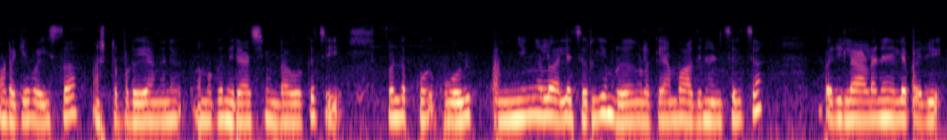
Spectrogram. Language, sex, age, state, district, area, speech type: Malayalam, female, 45-60, Kerala, Kottayam, rural, spontaneous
